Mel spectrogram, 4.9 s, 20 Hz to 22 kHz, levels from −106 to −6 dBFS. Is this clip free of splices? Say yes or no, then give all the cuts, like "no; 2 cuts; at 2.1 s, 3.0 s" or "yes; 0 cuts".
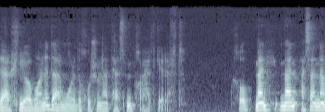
no; 1 cut; at 3.8 s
